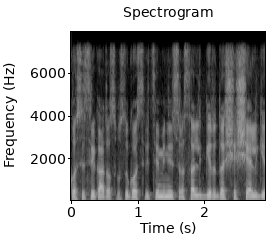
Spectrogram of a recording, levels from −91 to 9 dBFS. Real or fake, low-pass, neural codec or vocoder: real; 7.2 kHz; none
